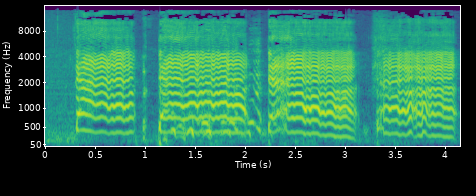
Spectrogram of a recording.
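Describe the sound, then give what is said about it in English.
A voice imitates SpongeBob's laugh, which comes out as a wavering, sheep-like bleat, four loud bursts separated by brief gasps for breath. “So if I do a SpongeBob laugh, are you a pretty good?”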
